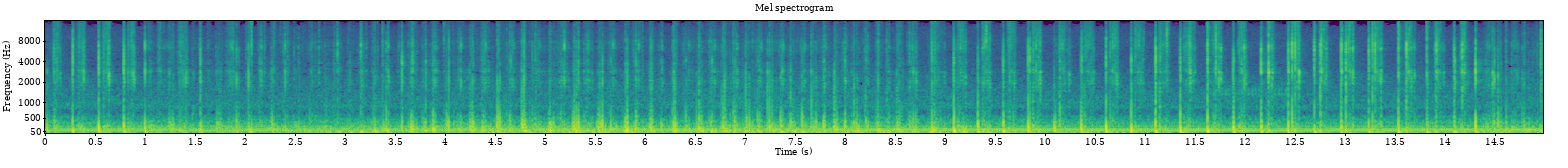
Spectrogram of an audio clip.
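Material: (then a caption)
Soap. A small, solid green bar of soap is held in the fingers and scratched with the fingernails, dropping shavings onto a cloth below. Quick, dry scratching clicks come in a fast, uneven stream over a steady low hum, growing sharper and brighter in the second half.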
